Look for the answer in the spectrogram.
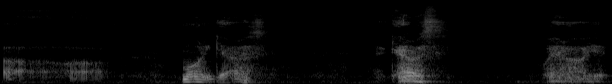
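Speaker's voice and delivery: soft, breathy whispered moaning; hungover groan. Acted. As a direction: wake up with a pounding head. Waking up with a hangover.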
